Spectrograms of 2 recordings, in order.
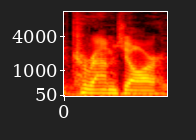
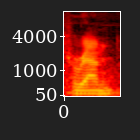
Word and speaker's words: Karamja: your your truth crushed the karam jar is not actually pronounced karam karamja.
